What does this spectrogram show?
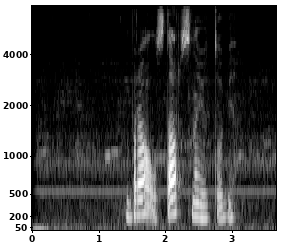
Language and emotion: Russian, neutral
